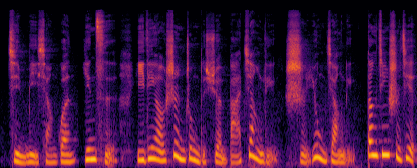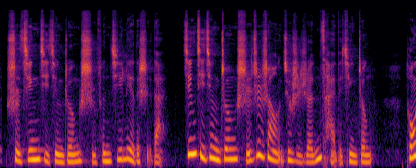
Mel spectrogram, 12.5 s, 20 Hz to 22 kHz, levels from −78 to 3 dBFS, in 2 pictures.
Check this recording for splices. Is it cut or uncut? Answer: cut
